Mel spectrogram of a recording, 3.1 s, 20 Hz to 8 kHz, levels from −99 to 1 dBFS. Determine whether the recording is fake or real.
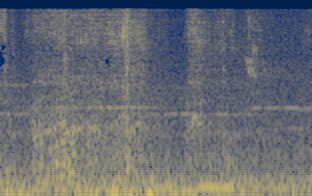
real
